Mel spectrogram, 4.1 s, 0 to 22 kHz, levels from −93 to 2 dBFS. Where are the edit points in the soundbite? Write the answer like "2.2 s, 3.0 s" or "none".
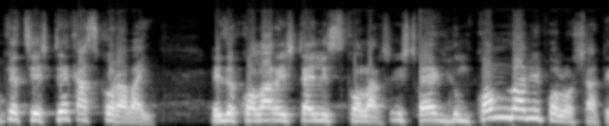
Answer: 2.7 s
